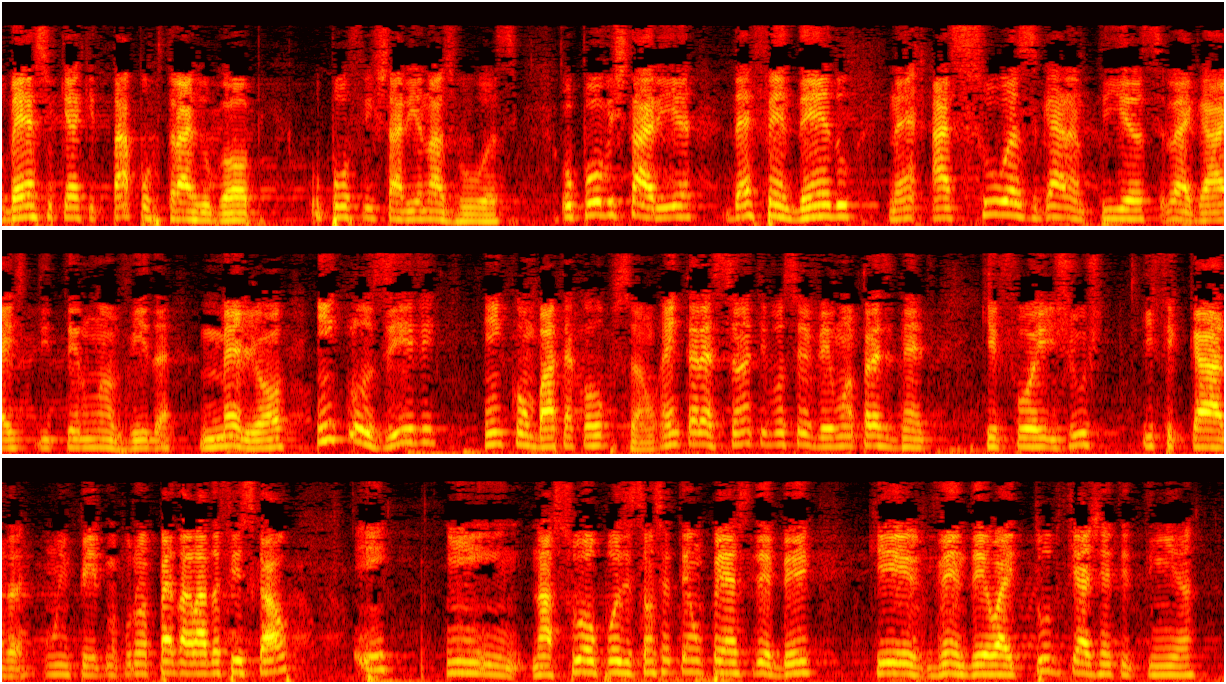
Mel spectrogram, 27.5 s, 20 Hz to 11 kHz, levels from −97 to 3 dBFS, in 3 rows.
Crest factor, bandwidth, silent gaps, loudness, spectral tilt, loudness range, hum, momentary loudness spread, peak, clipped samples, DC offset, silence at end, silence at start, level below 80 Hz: 20 dB; 8 kHz; none; -28 LUFS; -5.5 dB/octave; 3 LU; none; 11 LU; -6 dBFS; under 0.1%; under 0.1%; 0.05 s; 0 s; -48 dBFS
